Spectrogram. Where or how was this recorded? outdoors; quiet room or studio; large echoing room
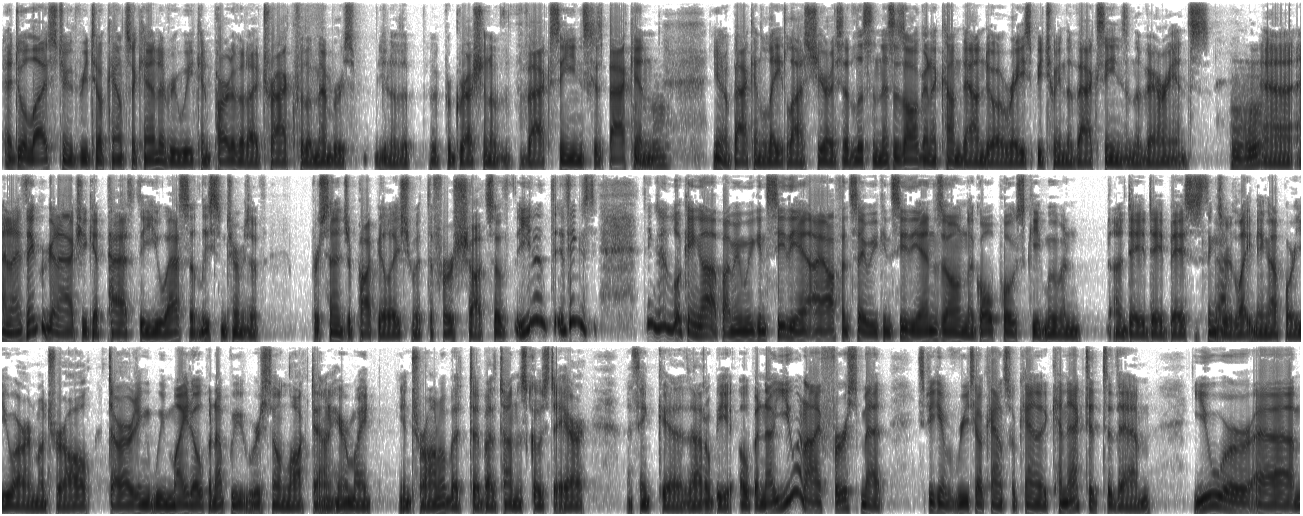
quiet room or studio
